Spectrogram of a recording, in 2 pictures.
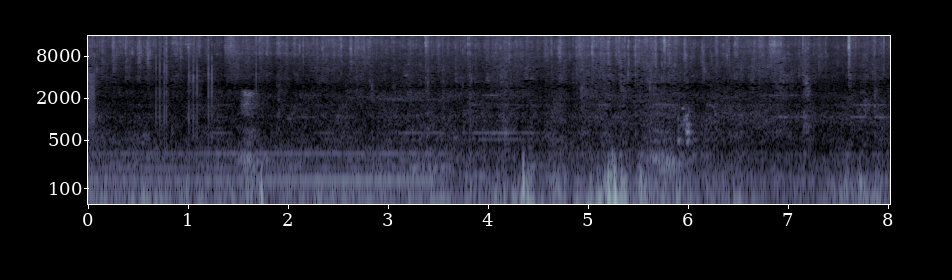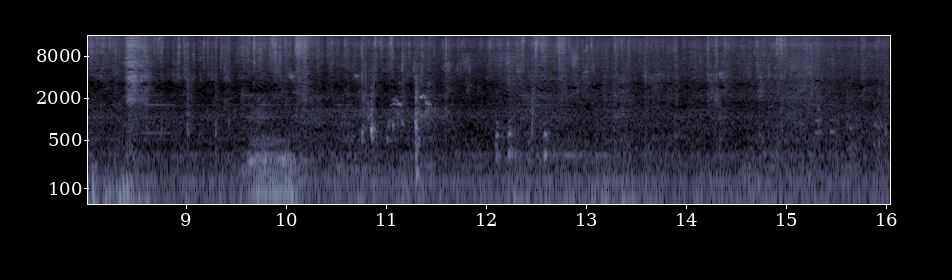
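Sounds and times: birds pecking grain on concrete: 0.0 - 16.0
hens clucking: 1.2 - 7.3, 9.1 - 16.0.

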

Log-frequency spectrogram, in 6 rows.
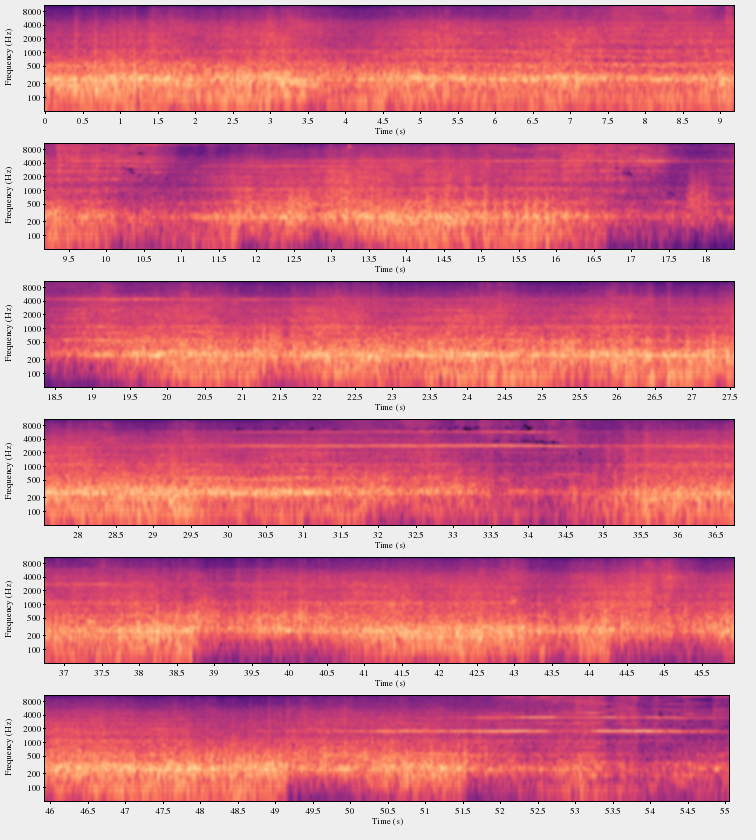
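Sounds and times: freight train wheels on rails: 0.0 - 55.0
train wheel squeal: 5.3 - 22.4, 27.8 - 39.9, 49.5 - 55.0.

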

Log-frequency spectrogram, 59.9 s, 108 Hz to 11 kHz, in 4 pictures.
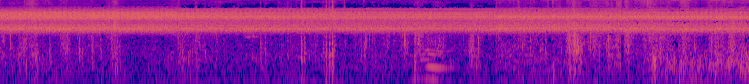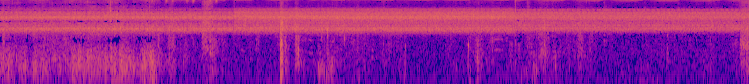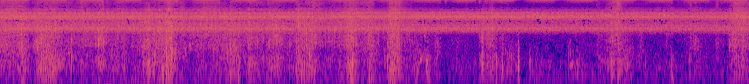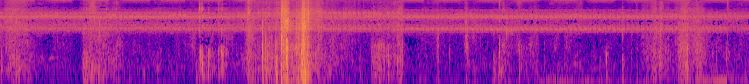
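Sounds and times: insects droning: 0.0 - 59.9
very high insect chirp: 0.0 - 59.9
rustles and knocks of gear: 50.0 - 51.5.

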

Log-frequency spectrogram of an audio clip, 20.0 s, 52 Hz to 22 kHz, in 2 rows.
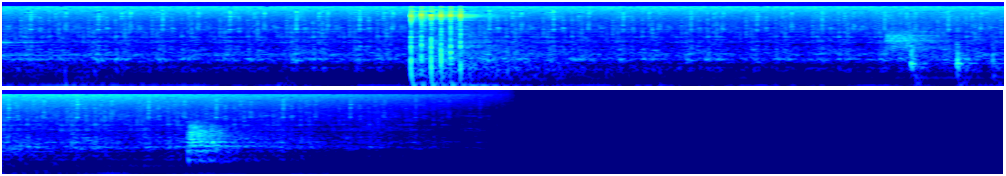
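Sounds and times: rapid mechanical clicking: 0.0 - 13.9
faint low hum: 0.0 - 14.6.

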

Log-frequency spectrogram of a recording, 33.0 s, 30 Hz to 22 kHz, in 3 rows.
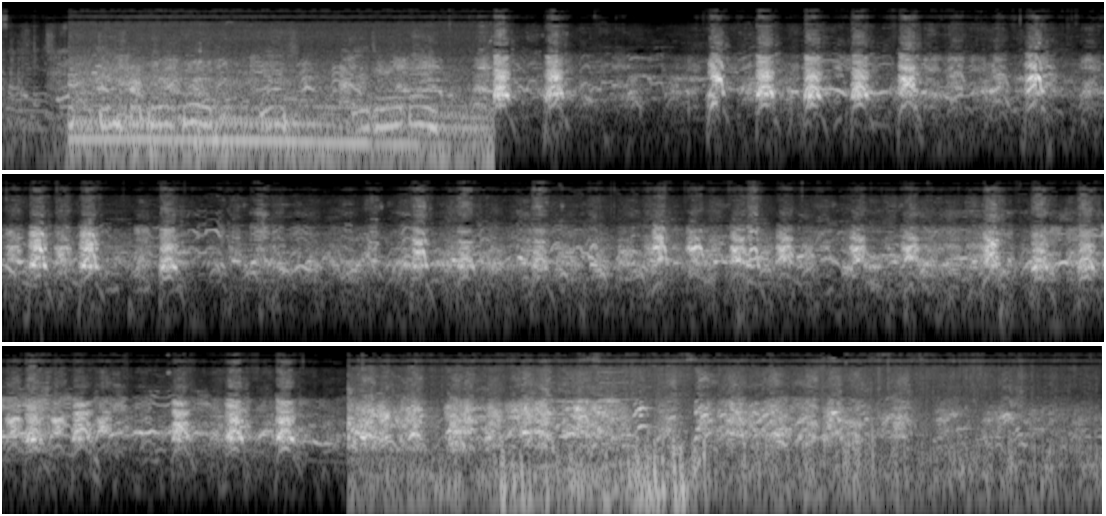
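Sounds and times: sled dogs barking and yipping: 0.0 - 33.0
low rumbling noise: 0.7 - 5.0.

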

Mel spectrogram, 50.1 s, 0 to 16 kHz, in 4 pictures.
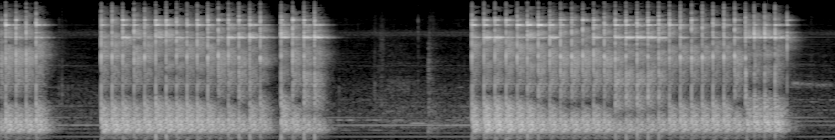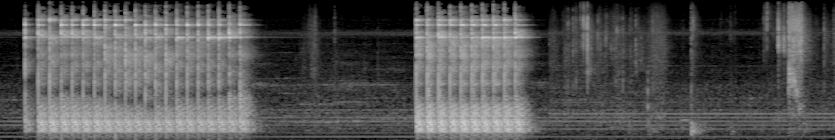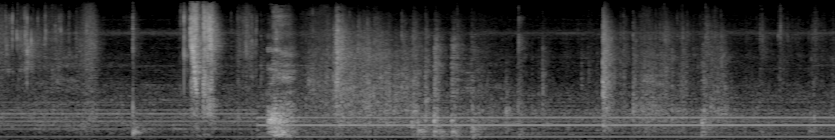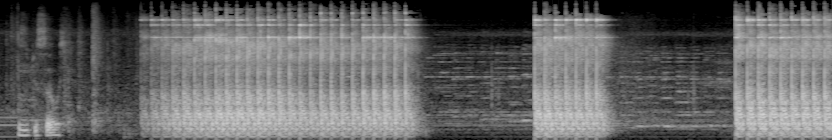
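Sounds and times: hammer tapping steel punch: 0.0 - 0.8, 1.5 - 5.0, 7.1 - 12.0, 12.9 - 16.4, 18.8 - 20.6, 39.7 - 43.9, 45.6 - 46.8, 48.6 - 50.0.

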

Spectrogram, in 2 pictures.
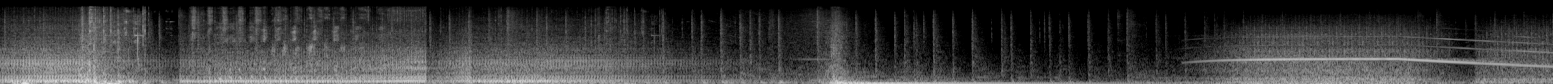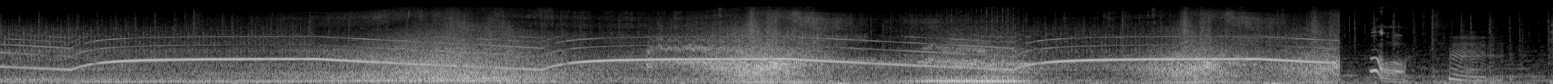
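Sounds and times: police siren wailing: 11.8 - 29.0.

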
